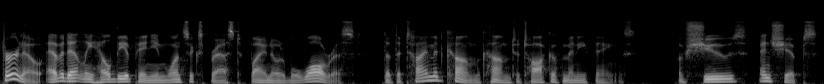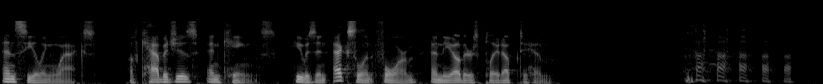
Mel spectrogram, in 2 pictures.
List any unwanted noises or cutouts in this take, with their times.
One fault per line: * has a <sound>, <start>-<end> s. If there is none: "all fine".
* has a laugh, 15.0-16.2 s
